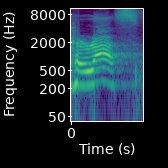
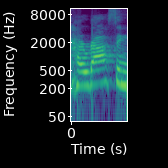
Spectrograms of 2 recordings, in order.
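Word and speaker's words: harassing: আর উচ্চারণটা কিছুটা দেখেন, হ্যারাসিং মি, হ্যারাস বলি আমরা, এটা ঠিক না, হ্যারাসিং মি, ইউ R actually হ্যারাসিং মি, ঠিক আছে।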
